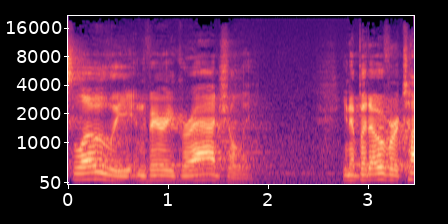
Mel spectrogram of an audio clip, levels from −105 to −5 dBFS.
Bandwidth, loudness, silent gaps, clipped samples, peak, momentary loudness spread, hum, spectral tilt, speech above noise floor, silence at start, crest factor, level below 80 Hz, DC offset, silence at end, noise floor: over 20 kHz; -19 LUFS; none; under 0.1%; 0 dBFS; 14 LU; none; -2 dB/octave; 32 dB; 0 s; 20 dB; -70 dBFS; under 0.1%; 0 s; -52 dBFS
